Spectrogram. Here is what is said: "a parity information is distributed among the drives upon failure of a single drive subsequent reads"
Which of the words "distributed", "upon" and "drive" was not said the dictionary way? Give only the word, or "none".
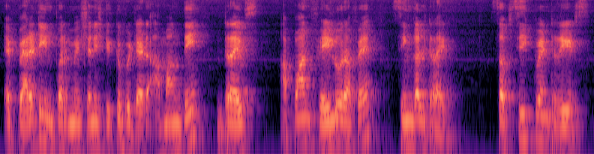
distributed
